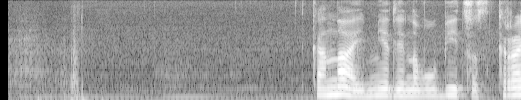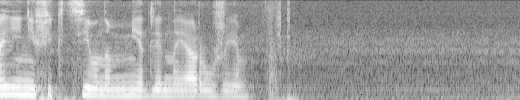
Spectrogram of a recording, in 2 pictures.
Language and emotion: Russian, angry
